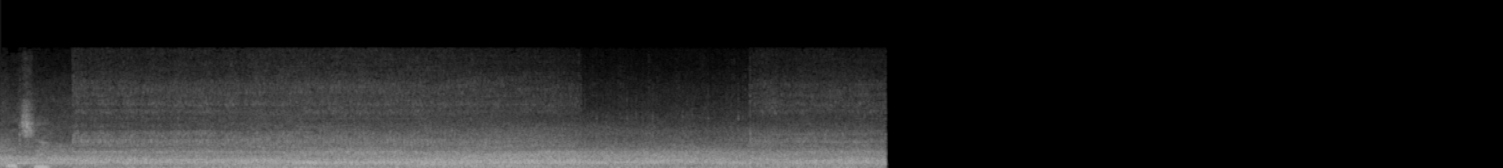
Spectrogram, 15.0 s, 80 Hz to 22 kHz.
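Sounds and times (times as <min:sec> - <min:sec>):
low hum of road traffic: 0:00.0 - 0:08.9.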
